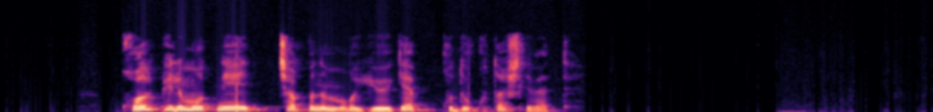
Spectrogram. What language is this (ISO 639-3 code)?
uig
